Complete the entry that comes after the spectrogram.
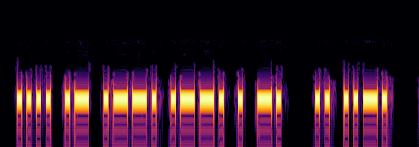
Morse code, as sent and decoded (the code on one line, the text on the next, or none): .... .- .--. .--. -. / .. ..-.
HAPPEN IF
